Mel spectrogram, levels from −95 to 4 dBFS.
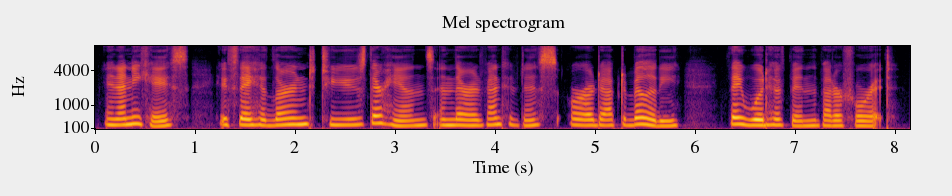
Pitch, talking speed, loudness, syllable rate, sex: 225 Hz, 175 wpm, -17 LUFS, 5.3 syllables/s, female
